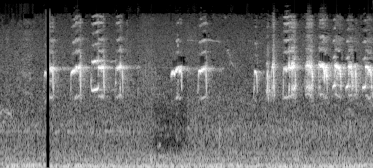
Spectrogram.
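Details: Hwamei, listed in Japan as a specified invasive alien species, gives clear, high notes in quick repeated series, with a pause mid-phrase before a faster closing run, over constant low background rumble.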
